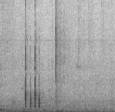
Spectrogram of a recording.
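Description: Laptop keyboard keystrokes: a quick run of four key clicks about half a second in, then one more a moment later.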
